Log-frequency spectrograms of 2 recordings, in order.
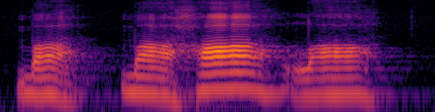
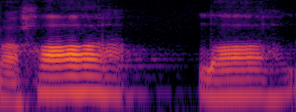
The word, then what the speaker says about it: Mahalalel: It says in verse 12 of chapter 5, and Cainan, that's the way it's pronounced, Cainan, lived 70 years and begat Mahalalel. That's the way it's pronounced.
